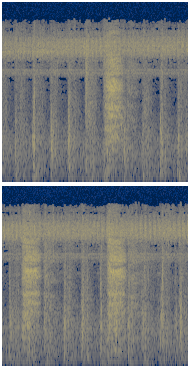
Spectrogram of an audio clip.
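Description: Tall grass rustles and swishes against legs.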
